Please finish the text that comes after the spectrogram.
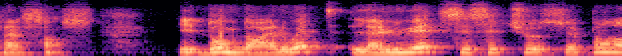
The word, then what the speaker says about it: alouette: Si on prononçait correctement de nos jours, on dirait alouette, mais avec un U seulement et non pas le OU.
